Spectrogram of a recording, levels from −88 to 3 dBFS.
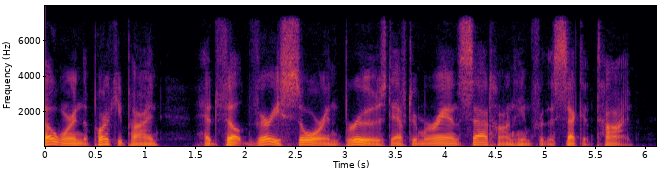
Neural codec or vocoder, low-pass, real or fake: none; 7.2 kHz; real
